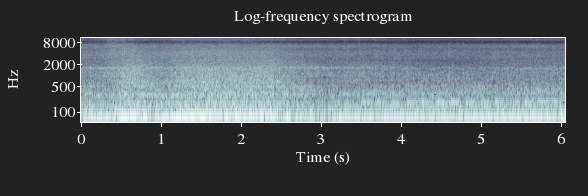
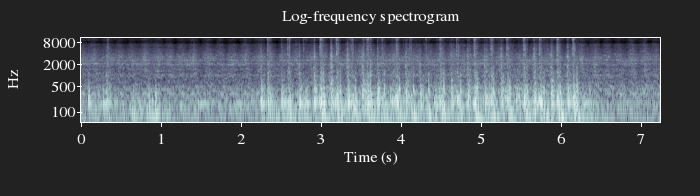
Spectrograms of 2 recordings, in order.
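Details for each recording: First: 1979 Suburban big petrol engine, with heater hoses just hooked up and coolant being filled to bleed air: settles from a light rev into a low, steady idle with an even beat, no knocks or misses; running well. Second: 1979 Suburban on a cold day with no working choke, a worn-out starter, new tailpipes and one muffler off; the carburetor is called very bad. Long, laboured cranking with sputtering catches, a brief ragged run, then it dies. Hard starting.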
